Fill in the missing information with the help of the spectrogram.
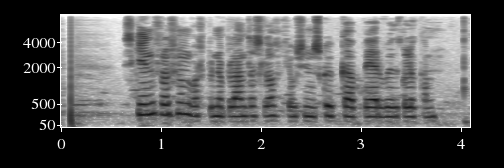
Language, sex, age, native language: Icelandic, female, 12, Icelandic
